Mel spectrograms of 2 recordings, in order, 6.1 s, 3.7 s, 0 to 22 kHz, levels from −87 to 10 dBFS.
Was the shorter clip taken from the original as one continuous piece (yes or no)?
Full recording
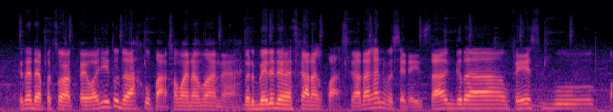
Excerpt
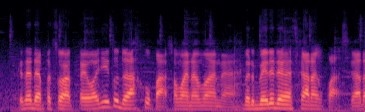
yes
